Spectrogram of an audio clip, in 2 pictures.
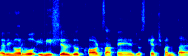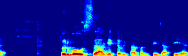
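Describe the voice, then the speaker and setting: With an Odia accent, a man speaks at a moderate pace in a medium pitch, his pitch varying in an ordinary way. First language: Odia (speaking Hindi). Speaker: poet. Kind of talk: interview on a panel. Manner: halting, many fillers.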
